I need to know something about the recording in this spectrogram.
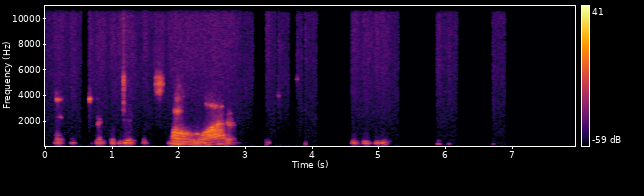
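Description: A woman speaks calmly over an online call, in short phrases.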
